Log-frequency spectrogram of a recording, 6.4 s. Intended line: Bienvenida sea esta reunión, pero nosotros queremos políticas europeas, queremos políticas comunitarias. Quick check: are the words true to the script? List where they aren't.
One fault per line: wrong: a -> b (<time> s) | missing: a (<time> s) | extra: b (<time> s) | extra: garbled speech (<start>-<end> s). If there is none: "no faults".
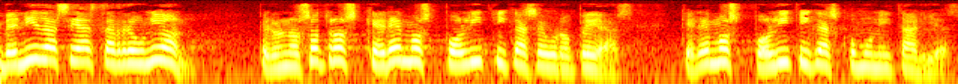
no faults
